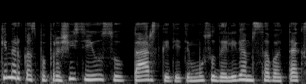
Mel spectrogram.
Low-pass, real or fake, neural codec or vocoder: 7.2 kHz; real; none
